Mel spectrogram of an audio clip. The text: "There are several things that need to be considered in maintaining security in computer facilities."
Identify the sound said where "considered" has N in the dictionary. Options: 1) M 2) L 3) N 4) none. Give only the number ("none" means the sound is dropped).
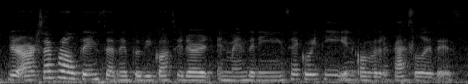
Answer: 3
